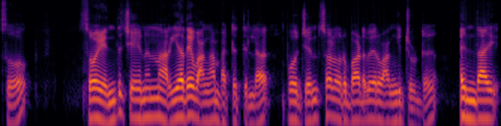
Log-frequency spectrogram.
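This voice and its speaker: A man's voice: mid-range voice, fairly even intonation, normal speed, darkish tone, no room sound. A man giving unscripted investment advice in a blunt, instructive way, often switching into English phrases and asking rhetorical questions. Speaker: financial expert answering audience questions.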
